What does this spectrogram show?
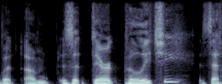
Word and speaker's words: Derek Pellicci: The other big personnel change that I want to talk about is, correct me if I say his name wrong, but is it Derek Pellicci?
